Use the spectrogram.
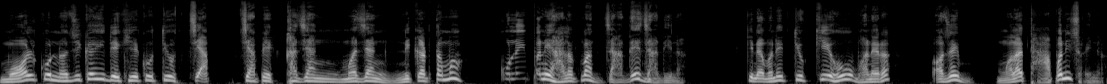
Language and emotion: Nepali, disgusted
